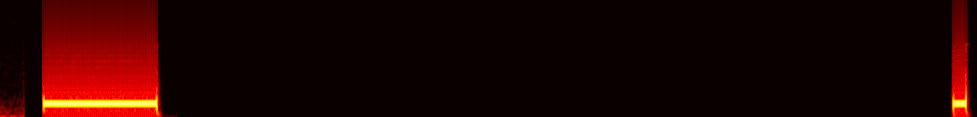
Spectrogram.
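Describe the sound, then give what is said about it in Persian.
A steady electronic telephone ringback tone sounds once for under a second, then silence follows until a second tone begins at the very end, as a phone call is placed to a truck driver in Hamadan, Iran, and waits to connect. “ایشون خودشون ساکن همدانن و به خاطر همین باشون تلفنی صحبت میکنیم”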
